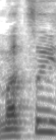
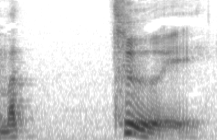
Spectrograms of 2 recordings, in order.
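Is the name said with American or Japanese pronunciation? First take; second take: Japanese; American. First: It is said the Japanese way, as Matsui. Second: It is said the American way, like Mattway. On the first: The speaker calls it wrong. "松井じゃなくて" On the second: The speaker calls it right. "マットゥエ。トゥエですね。"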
